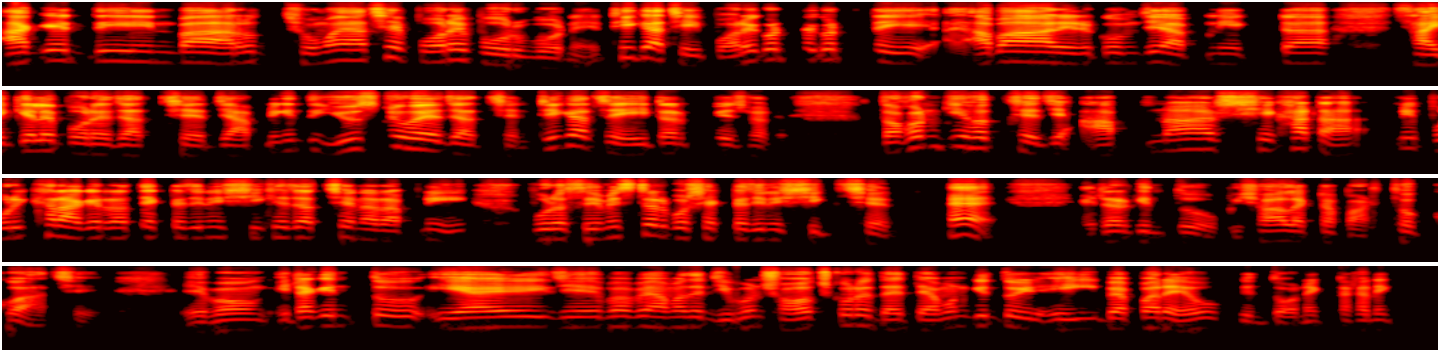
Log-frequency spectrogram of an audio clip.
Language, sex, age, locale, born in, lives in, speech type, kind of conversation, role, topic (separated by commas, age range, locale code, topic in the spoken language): Bengali, male, 25-29, bn-BD, Bangladesh, Bangladesh, conversation, unstructured, none, তোমার মতে কৃত্রিম বুদ্ধিমত্তা কি ভালো, না খারাপ?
